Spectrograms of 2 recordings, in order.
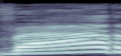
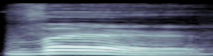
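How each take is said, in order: First: The vowel sounds like the 'air' in wear. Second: The vowel sounds like the 'er' in her. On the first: The speaker calls it wrong. "நெறைய பேர் இத எப்படி pronounce பண்ணுவாங்க அப்டின்னா, வேர் அப்படின்னு சொல்லுவாங்க. வேர் கிடையாது" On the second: The speaker calls it right. "வர் வர்"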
